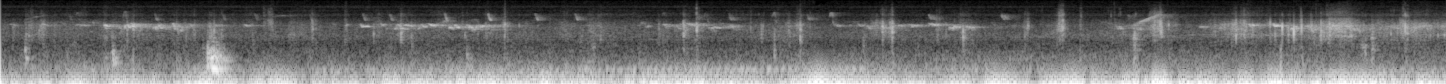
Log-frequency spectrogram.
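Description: Small birds twittering in short runs of high chirps every second or two, with one rising whistle about nine seconds in, over a steady low rumble.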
